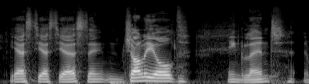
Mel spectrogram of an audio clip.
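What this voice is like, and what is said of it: Put-on English accent. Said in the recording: “In my beautiful English accent.”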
